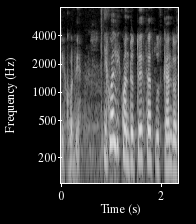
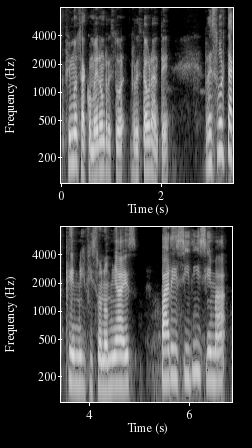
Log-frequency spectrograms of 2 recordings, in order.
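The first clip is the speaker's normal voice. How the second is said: ordinary delivery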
